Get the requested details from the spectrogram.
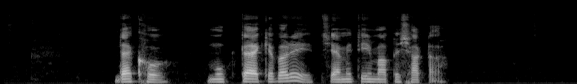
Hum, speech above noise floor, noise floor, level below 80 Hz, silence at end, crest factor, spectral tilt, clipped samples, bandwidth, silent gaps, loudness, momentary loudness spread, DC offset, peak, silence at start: none; 44 dB; -67 dBFS; -56 dBFS; 1.3 s; 24 dB; -5.5 dB/octave; under 0.1%; 11.5 kHz; none; -24 LUFS; 16 LU; under 0.1%; -2 dBFS; 1.15 s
